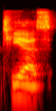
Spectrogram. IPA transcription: ts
